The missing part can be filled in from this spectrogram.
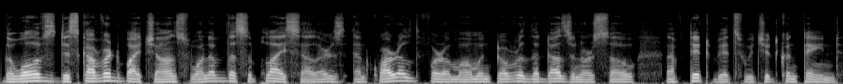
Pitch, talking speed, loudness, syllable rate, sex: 125 Hz, 185 wpm, -18 LUFS, 5.2 syllables/s, male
